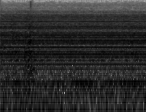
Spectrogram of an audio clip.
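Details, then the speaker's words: Matchless Lightning Reverb tube amp, reverb level up, nothing played: steady low mains buzz with bright edge; hum picked up by reverb tank leads leaving the shielded chassis. "when you're turning your control level up you're just literally taking your guitar signal out of the shielded comfort of its chassis and you're throwing it down a a couple of leads into a remote area"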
